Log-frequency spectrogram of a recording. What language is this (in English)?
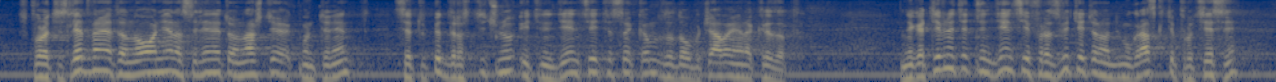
Bulgarian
